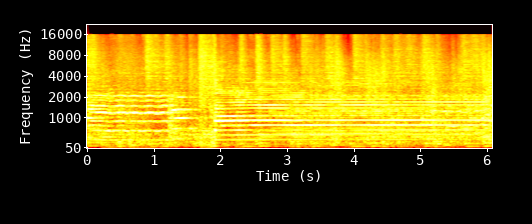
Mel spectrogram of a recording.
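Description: Free-jazz quartet of alto saxophone, bassoon, double bass and drums playing. The horns hold long notes, shifting pitch about two seconds in and then sustaining.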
